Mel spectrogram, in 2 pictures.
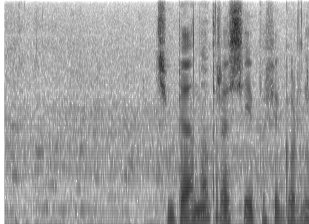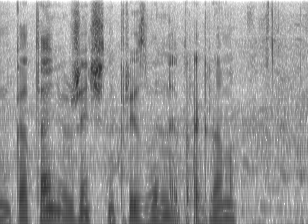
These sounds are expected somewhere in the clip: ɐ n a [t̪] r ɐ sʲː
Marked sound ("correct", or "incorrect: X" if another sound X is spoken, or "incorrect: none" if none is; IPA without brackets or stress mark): correct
